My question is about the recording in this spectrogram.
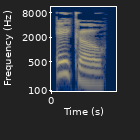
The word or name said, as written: eiko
